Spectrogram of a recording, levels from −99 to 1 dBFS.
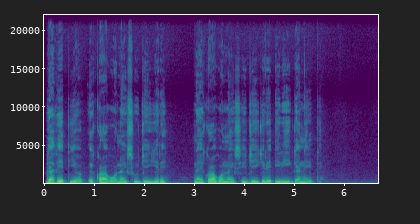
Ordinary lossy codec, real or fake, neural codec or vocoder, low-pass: none; real; none; none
